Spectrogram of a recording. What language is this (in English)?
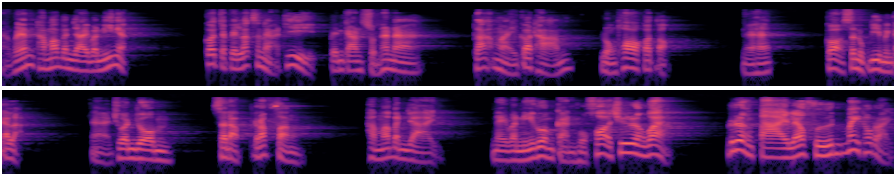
Thai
